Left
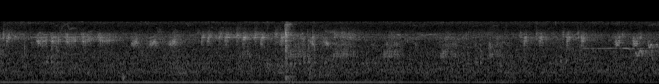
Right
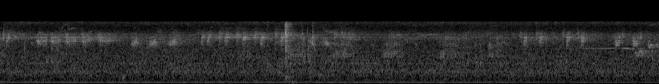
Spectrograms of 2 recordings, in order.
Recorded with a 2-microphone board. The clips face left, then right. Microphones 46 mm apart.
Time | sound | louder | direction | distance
2.9 | a splash | even | 5° left (ahead or behind) | 0.5 m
